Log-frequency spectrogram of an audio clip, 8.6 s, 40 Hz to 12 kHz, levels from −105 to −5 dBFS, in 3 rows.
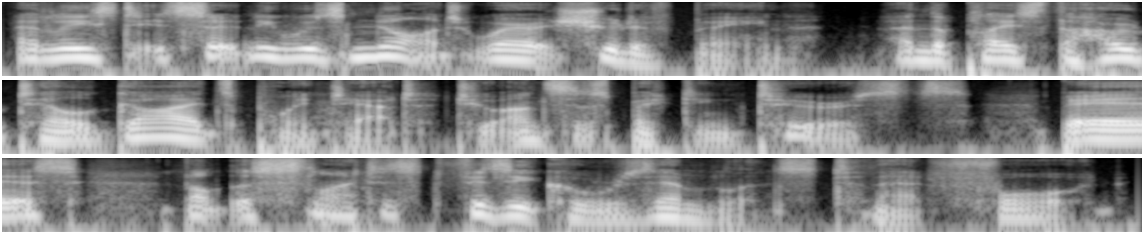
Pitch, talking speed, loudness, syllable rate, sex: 135 Hz, 220 wpm, -21 LUFS, 6.3 syllables/s, male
